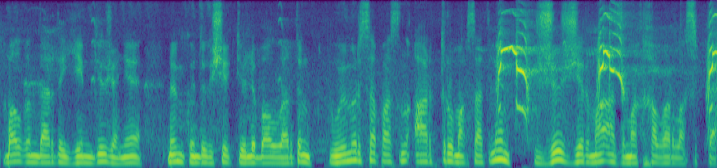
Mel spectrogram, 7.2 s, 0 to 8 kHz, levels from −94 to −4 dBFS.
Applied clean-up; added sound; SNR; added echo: neural mask model Resemble Enhance denoiser.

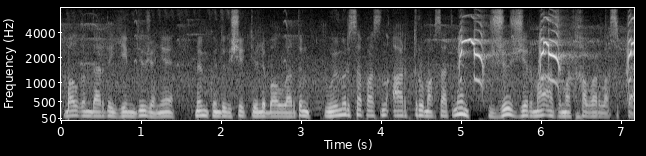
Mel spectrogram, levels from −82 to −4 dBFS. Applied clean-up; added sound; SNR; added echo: none; Bird vocalization, bird call, bird song; -1 dB; none.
